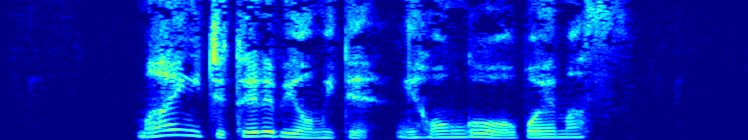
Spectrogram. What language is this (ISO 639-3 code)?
jpn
